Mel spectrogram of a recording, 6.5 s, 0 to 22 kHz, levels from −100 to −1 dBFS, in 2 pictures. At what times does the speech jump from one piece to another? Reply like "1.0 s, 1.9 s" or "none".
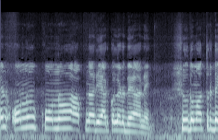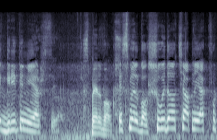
none

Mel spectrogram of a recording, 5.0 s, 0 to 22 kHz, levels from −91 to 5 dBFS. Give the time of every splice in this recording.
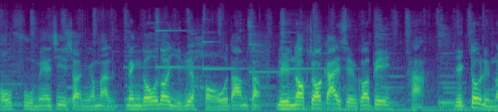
2.7 s

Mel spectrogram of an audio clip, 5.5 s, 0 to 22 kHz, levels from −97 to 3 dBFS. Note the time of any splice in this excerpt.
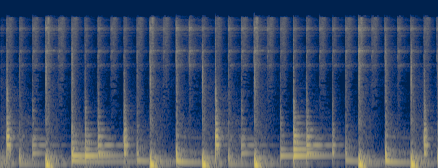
4.3 s

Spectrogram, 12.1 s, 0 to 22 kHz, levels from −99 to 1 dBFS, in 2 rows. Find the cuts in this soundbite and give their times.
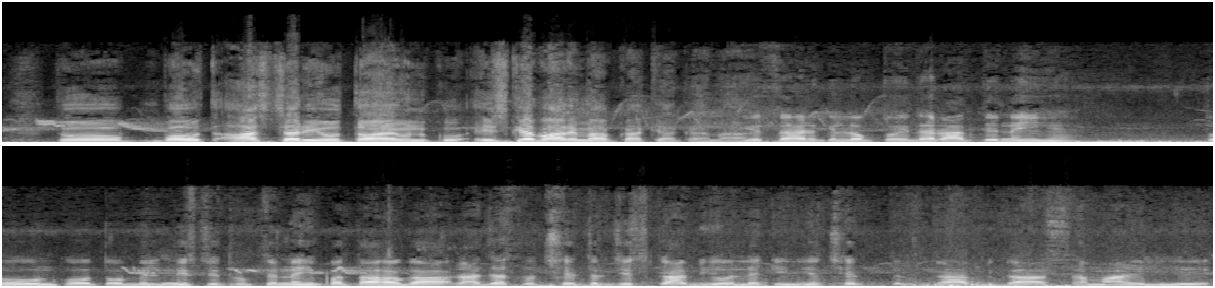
3.4 s, 8.3 s

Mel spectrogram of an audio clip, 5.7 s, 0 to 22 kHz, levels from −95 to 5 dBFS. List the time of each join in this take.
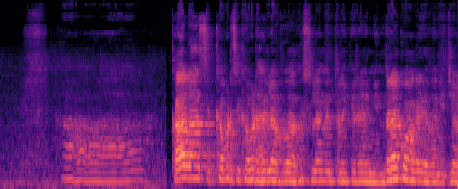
2.0 s

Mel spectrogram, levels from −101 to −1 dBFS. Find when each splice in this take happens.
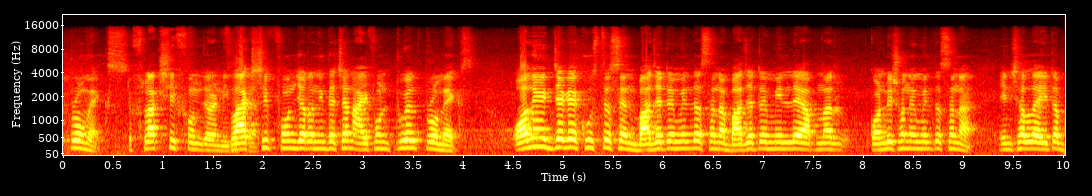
none

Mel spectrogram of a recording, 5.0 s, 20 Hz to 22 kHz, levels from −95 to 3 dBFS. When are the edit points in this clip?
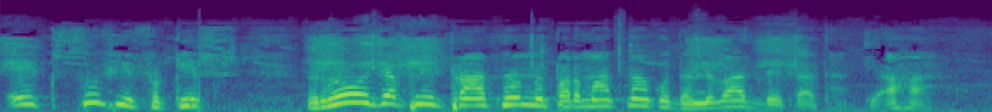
1.0 s

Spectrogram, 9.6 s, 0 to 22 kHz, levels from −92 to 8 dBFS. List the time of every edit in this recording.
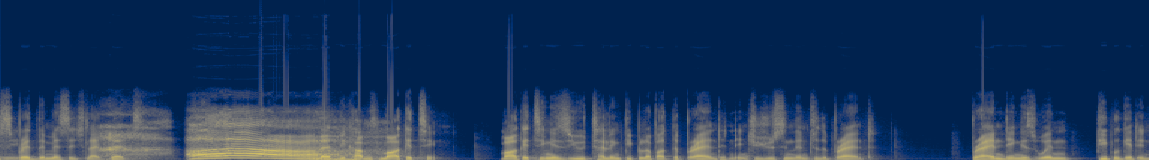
none

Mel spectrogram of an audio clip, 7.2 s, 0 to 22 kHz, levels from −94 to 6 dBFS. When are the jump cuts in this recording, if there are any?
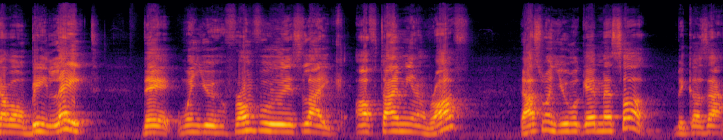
none

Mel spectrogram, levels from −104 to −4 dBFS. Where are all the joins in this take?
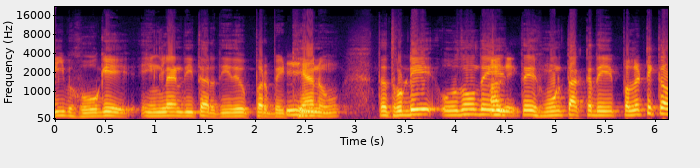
none

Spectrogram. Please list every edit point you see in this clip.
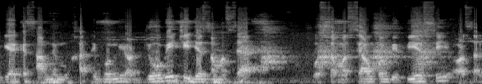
none

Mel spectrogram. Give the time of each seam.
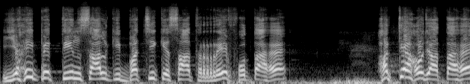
none

